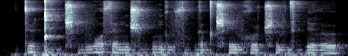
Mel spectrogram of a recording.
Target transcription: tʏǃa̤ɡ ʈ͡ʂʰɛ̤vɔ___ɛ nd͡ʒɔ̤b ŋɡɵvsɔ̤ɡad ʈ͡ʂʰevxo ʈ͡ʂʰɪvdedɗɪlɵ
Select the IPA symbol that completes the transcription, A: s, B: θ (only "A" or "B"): A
